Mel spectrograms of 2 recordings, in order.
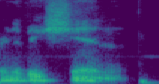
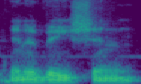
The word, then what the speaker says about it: innovation: t i o but it's not pronounced the way it looks we pronounce it shun or maybe shin depending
